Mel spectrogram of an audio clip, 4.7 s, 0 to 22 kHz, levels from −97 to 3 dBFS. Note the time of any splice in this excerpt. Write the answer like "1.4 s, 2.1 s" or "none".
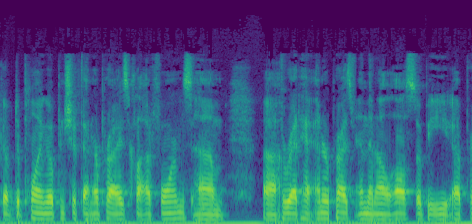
1.3 s, 1.9 s, 2.8 s, 3.5 s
